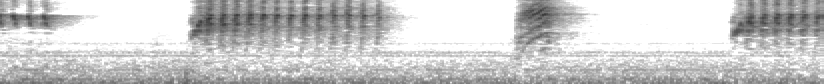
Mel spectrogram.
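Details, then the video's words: Kinoi song recorded as a training tutor for songbirds, described as long, clear bursts: three high, buzzy, rapidly pulsed trills separated by short pauses, with one brief sharp note between them. "TEMBAKAN PANJANG, SUARA JERNIH BURUNG KINOI"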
